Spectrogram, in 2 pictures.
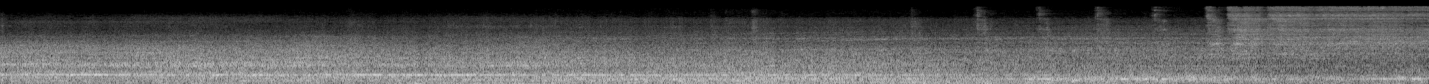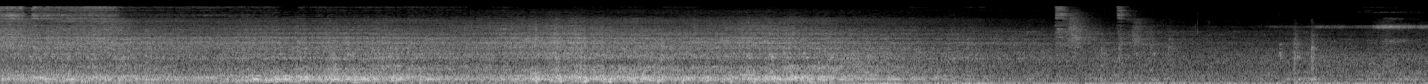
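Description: Electric double-deck push-pull regional train passing close by and running away round a curve. A steady whining tone runs through the first ten seconds and a high hiss comes from the wheels about halfway through. The sound fades over the last few seconds as the driving trailer draws away.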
